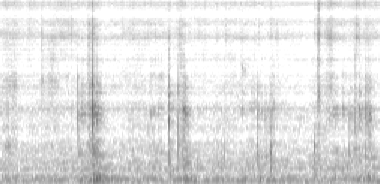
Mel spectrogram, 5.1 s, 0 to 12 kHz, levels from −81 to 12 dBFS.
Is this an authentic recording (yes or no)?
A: no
